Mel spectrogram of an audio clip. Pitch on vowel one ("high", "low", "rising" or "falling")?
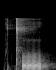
low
